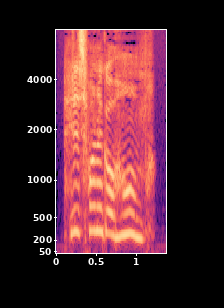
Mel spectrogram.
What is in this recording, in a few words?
going to die, teengirl; voice; source engine; left 4 dead 2; survivor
